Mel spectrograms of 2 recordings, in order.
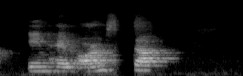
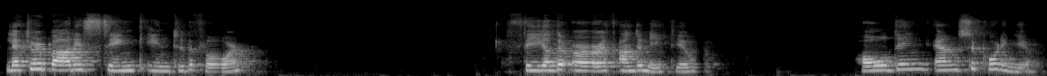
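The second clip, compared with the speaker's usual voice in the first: soft spa whisper. Acted. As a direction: soothe them into stillness, unhurried. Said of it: "let's move into the guided meditation".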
